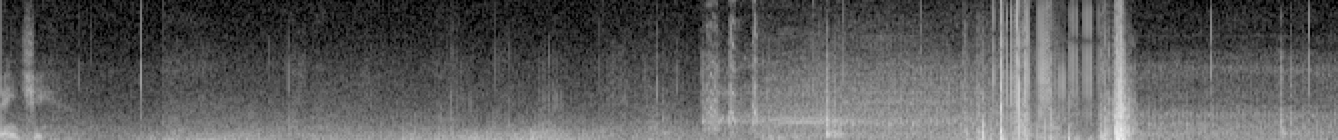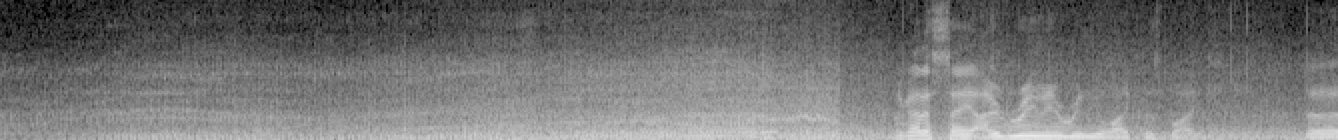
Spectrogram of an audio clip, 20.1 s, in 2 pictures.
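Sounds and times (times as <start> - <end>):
motorcycle engine running: 3.2 - 16.7.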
